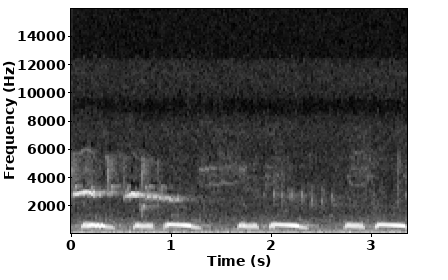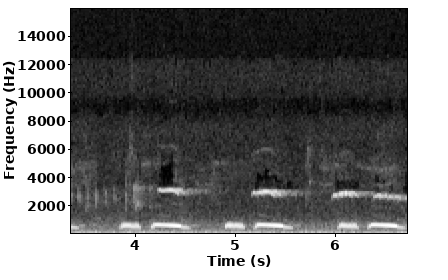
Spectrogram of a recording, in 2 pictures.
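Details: Spotted dove cooing steadily near a trap: paired short coos, each pair followed by a longer descending note, about one phrase a second, with thin high whistles from other birds and a low rumble behind.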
